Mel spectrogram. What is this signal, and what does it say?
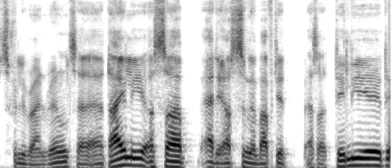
Speech in Danish. There is no code.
